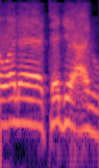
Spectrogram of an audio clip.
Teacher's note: قوله تعالى ولا تجعلوا، الجيم ساكنة قلقل لأنها من حروف قطب جد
